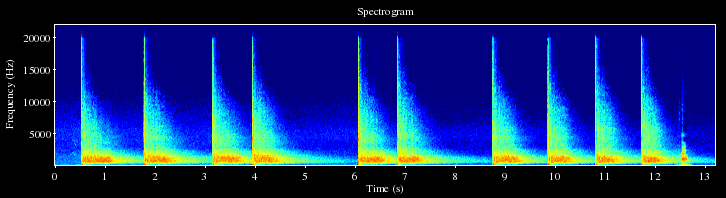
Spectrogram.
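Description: A Beretta 92 FS pistol chambered in .22 LR fires about ten sharp, loud shots, spaced roughly a second or two apart in uneven groups, each followed by a short echoing decay outdoors.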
